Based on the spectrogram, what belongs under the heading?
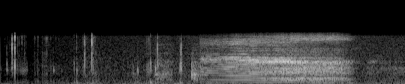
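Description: Scattered clicks and snorts, then a single long, loud, buzzing snore on inhalation; ordinary snoring.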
